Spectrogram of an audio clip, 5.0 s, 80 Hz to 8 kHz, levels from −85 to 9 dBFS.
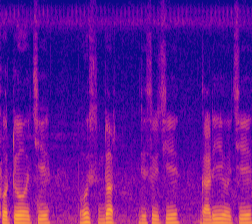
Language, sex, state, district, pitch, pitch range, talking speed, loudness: Odia, male, Odisha, Sambalpur, 135 Hz, 125-140 Hz, 85 wpm, -17 LUFS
